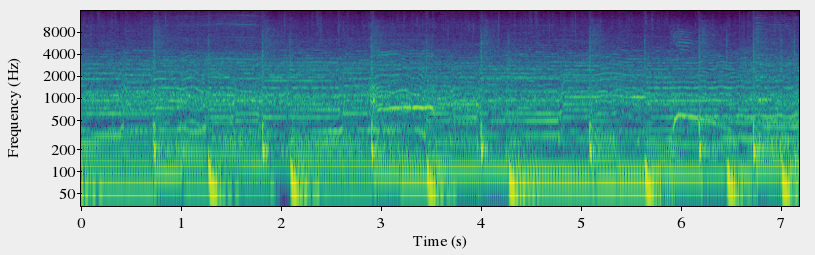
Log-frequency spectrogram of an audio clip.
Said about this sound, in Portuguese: gente, uma salva de palmas.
